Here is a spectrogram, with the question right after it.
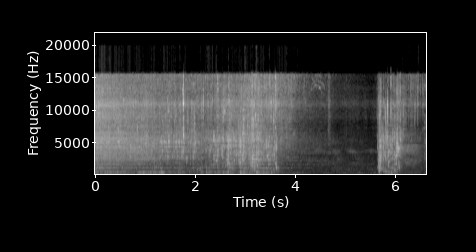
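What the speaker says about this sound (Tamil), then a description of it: "இப்போ நம்ம வச்சுருக்கிற அந்த 2 லிட்டர் தண்ணி இதில் ஊற்றிடுவோம்." Water pours steadily with a rushing splash for a few seconds into a cooking pot, stops, then a brief second pour follows near the end.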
